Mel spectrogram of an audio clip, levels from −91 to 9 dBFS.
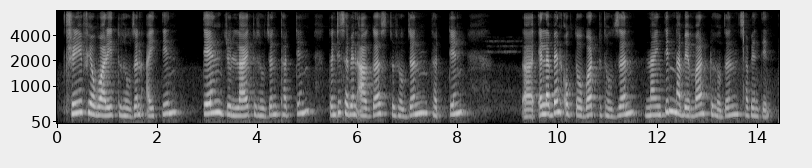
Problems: none marked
